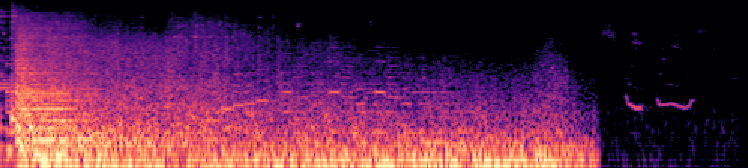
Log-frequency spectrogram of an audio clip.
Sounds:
pop
explosion
speech
music

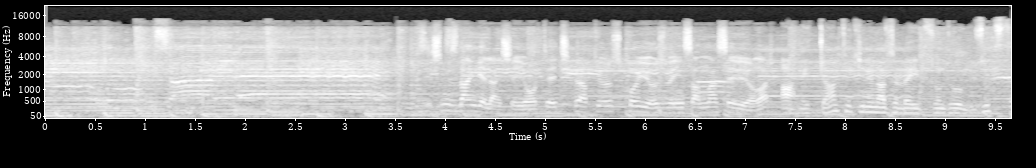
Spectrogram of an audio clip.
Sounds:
speech
music
rhythm and blues

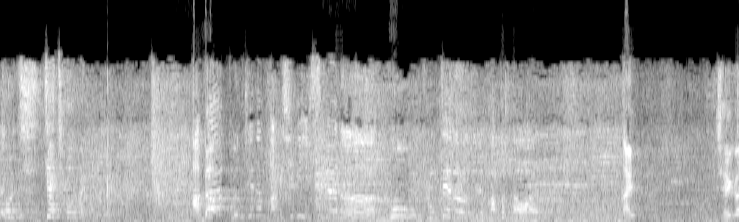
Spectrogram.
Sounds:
bowling impact

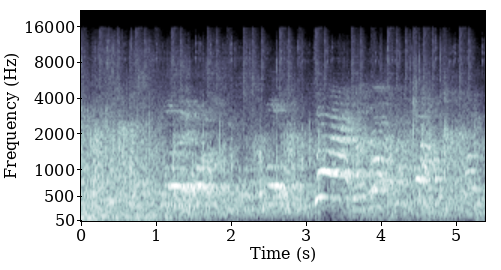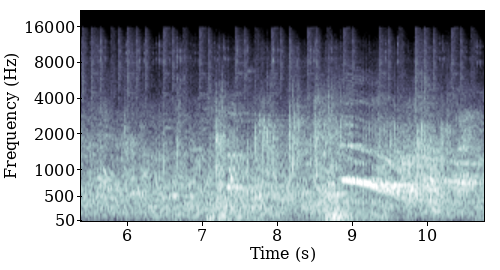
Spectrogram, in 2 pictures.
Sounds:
playing table tennis

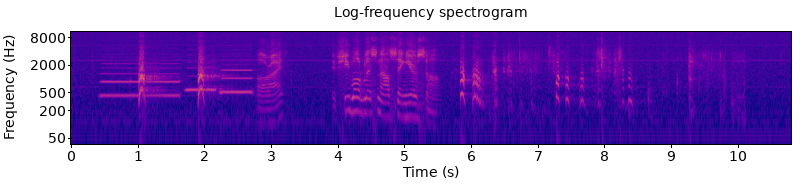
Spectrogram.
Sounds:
speech
dog
bow-wow
pets
animal
music

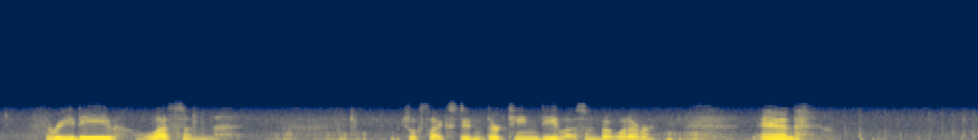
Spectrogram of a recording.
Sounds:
speech

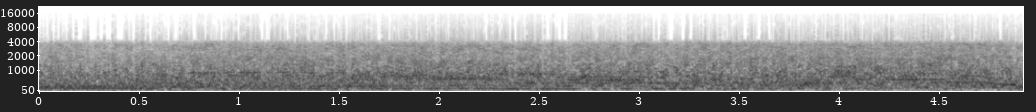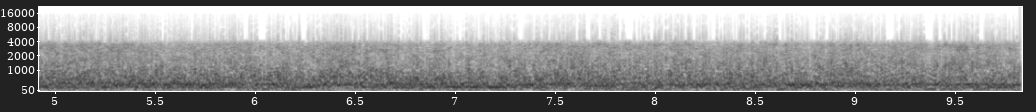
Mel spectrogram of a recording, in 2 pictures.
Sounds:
outside, urban or man-made

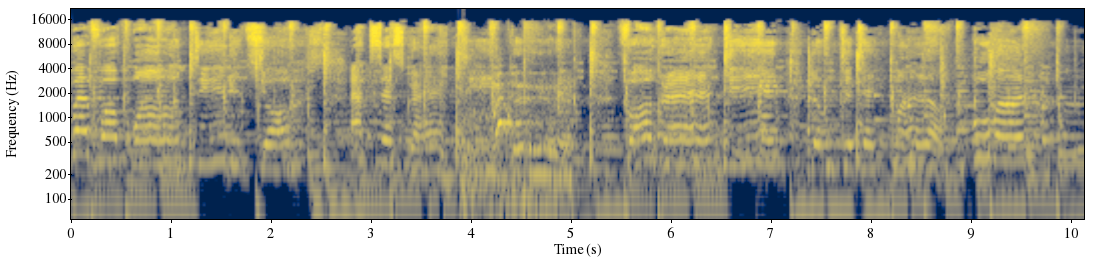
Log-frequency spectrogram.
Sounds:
music of africa

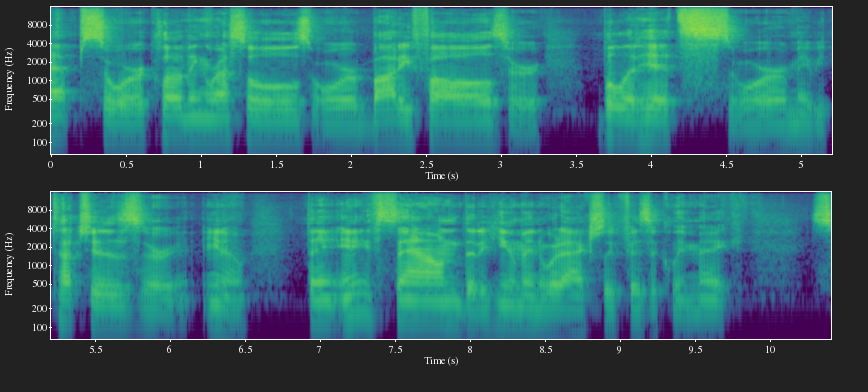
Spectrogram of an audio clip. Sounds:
speech

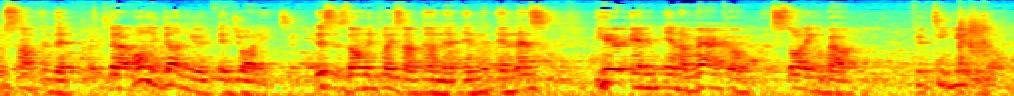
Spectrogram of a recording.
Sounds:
speech

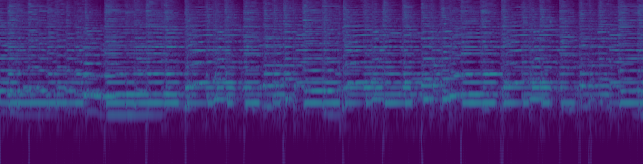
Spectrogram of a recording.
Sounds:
music
violin
musical instrument

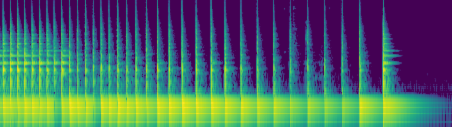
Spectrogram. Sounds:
percussion
music

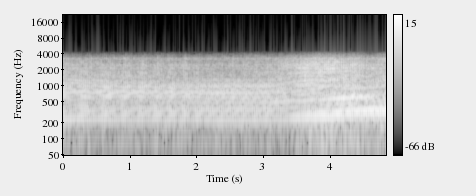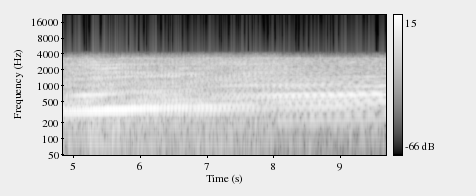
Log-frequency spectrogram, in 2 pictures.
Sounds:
engine

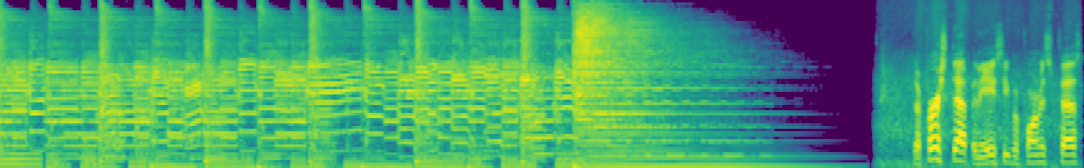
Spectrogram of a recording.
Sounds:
speech
music

